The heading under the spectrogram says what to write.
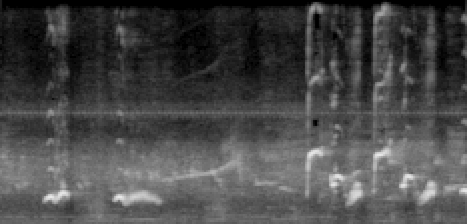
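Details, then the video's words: Oriental magpie-robin singing, used as a lure to prompt young birds to start singing: two slurred whistles early on, a quiet pause, then a quick series of short, sharp whistled and chirped notes. "PANCINGAN KACER MUDA AGAR CEPAT GACOR"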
